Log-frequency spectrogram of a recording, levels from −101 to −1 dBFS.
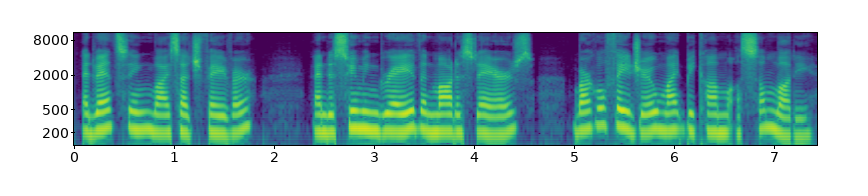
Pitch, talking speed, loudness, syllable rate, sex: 215 Hz, 120 wpm, -17 LUFS, 4.7 syllables/s, female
